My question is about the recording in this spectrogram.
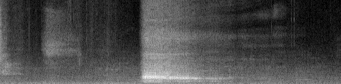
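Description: A man takes a faint breath in, then lets out one loud, sharp breath about two seconds in that fades over about a second.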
